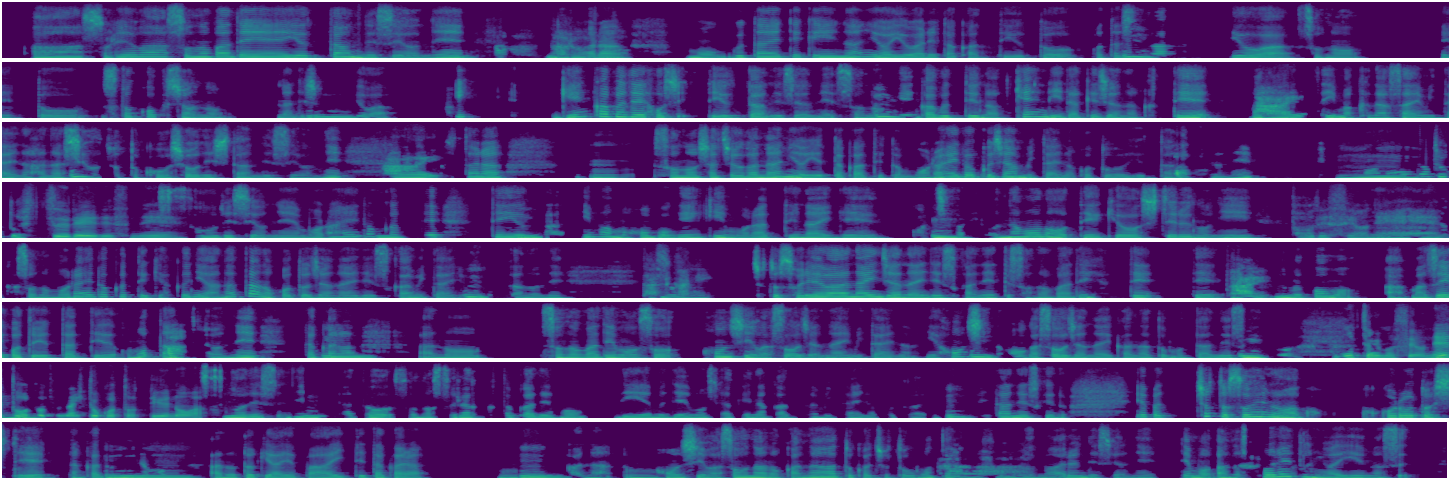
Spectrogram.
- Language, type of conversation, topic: Japanese, advice, 退職すべきか続けるべきか決められず悩んでいる
- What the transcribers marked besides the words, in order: other background noise; unintelligible speech; tapping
